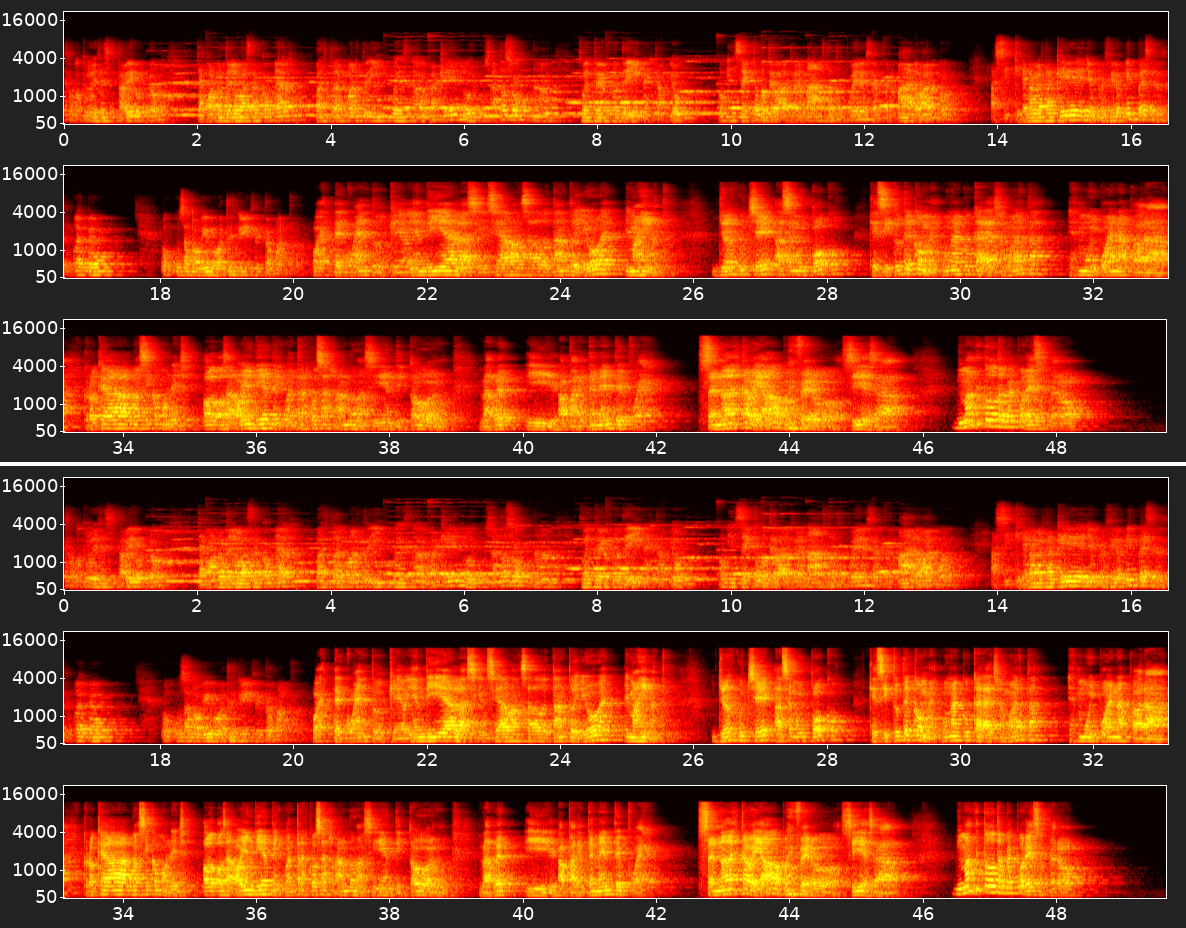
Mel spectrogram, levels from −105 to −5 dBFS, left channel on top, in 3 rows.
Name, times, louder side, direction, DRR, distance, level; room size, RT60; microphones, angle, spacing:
voice 1, 0.0-1.7 2.0-3.4 3.8-7.3 7.7-9.3 9.8-13.3 13.9-17.1 17.7-20.1, left 1 dB, 65° left, -3 dB, 0.5 m, -37 dB
sound 1, 1.2-12.6, left 1 dB, 5° right, 0.5 m, -42 dB
voice 2, 20.3-25.5 25.9-28.2 28.6-31.2 31.6-35.0 35.2-39.7 40.0-42.0 42.6-45.6 45.9-46.2 46.5-48.2, right 3 dB, 55° right, 1 dB, 0.3 m, -31 dB
2.3 x 2.1 x 2.8 m, 1.2 s
head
